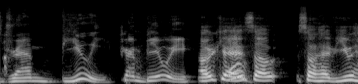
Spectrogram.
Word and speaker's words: Drambuie: And in North America and United States, it's Drambuie, and traditional pronunciation is Drambuie.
